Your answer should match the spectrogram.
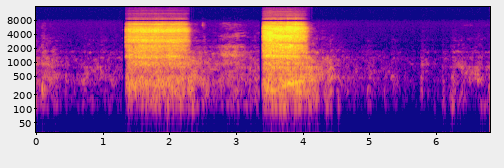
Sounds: Sniff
